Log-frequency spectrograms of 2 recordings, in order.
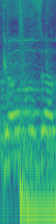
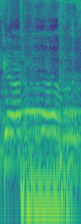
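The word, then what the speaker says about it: Gose: It's pronounced Goza, but some say Goze.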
